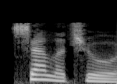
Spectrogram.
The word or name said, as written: celature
